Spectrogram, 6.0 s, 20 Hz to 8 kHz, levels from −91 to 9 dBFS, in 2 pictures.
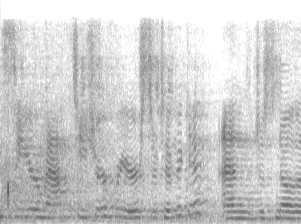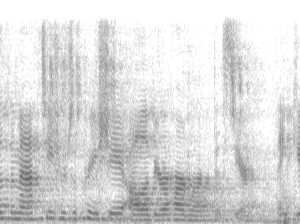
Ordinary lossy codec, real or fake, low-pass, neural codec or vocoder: AAC, 48 kbps; fake; 7.2 kHz; vocoder, 22.05 kHz, 80 mel bands, Vocos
